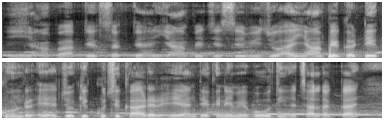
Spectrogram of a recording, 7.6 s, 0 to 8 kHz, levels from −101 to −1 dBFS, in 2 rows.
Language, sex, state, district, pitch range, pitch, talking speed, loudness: Hindi, male, Bihar, Saran, 120-125 Hz, 120 Hz, 245 wpm, -23 LUFS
